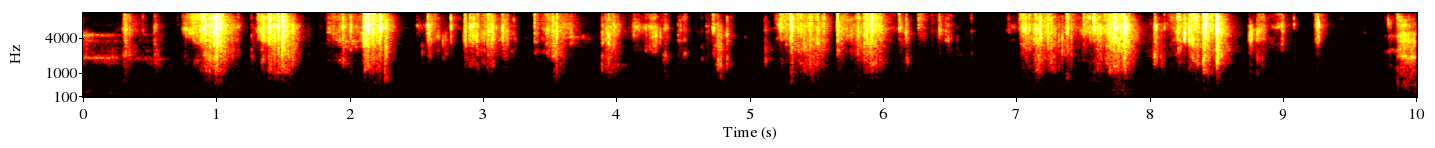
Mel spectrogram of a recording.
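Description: Pages of a Bible being leafed through while searching for a passage: a string of short, irregular papery rustles and flicks, with brief pauses between runs.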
